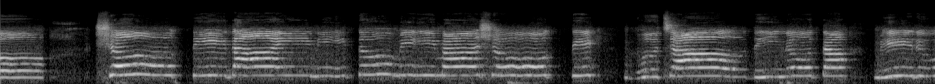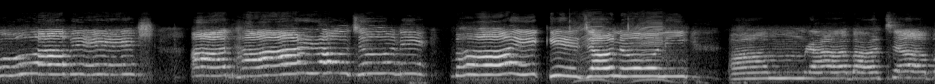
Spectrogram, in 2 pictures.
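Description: A woman singing a Bengali patriotic song solo and unaccompanied, in phrases of a second or two with short breaths between them.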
